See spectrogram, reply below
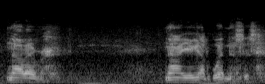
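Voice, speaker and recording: An actor playing a loyal, protective ranch son who talks in an earnest, plain-spoken way in a 1960s TV western. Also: male voice, on the low side, level tone, unhurried, noisy background, natural voice. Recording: TV soundtrack with score.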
